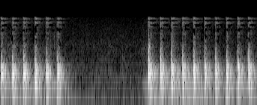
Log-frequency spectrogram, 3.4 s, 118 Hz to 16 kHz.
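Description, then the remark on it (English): Rapid, even knocking on the door of room 911 at the Marlboro Hotel in Marsden City: about six quick loud raps, a one-second pause, then a longer burst of around ten more at the same brisk rhythm, with no voices. “Roebling aboard a Metropolis-bound train to room 911 at the Marlboro Hotel in Marsden City, Clark Kent was about to knock at the door when suddenly he blanched.”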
